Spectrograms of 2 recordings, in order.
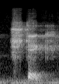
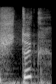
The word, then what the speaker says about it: shtick: Wydało mi się takie naturalne, że to będzie the sztyk, a nie styk.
